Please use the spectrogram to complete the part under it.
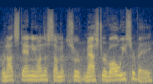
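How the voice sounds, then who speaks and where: A man giving a prepared hospital newsreel update in a formal, measured, deliberate way, like an executive addressing the community. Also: on the high side, steady tone. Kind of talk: prepared newsreel presentation to camera. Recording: clear outdoor traffic and ambient noise.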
